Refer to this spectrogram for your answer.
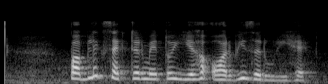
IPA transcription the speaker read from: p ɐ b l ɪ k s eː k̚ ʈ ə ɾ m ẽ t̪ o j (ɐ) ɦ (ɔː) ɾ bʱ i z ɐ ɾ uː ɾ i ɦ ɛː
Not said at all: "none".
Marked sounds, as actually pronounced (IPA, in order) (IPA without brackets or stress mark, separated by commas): ɐ, ɔː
